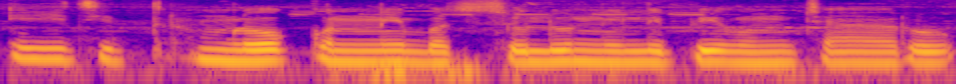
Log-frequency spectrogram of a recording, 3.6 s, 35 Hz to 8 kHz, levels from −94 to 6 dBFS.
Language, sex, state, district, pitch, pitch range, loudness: Telugu, male, Andhra Pradesh, Sri Satya Sai, 150 Hz, 140-160 Hz, -17 LUFS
